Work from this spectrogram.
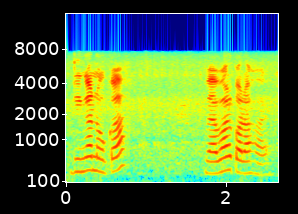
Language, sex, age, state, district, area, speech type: Bengali, female, 30-45, West Bengal, Alipurduar, rural, spontaneous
